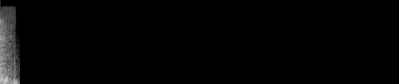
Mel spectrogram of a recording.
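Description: No technical faults can be heard anywhere in this clip.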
